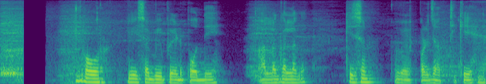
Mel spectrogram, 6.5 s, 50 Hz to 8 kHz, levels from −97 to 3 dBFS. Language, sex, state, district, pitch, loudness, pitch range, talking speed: Hindi, male, Uttar Pradesh, Hamirpur, 115 Hz, -20 LUFS, 110-125 Hz, 90 wpm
